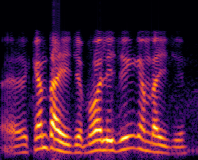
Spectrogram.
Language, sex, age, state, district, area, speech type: Odia, male, 18-30, Odisha, Kalahandi, rural, conversation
